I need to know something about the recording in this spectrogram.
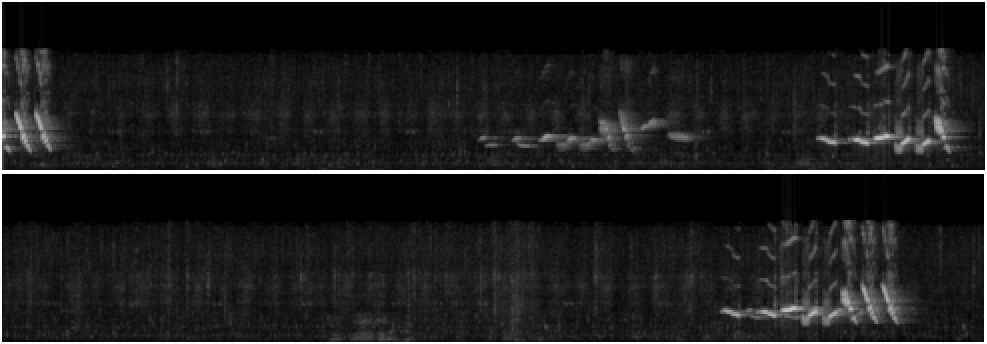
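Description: A caged songbird sings short, bright bursts of trilling notes.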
